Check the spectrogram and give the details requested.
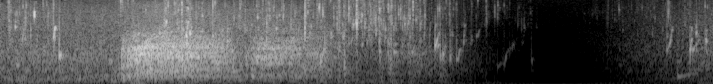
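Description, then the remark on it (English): Water is poured onto a dolphin stranded on a beach in a steady, splashy gush that swells, runs for about two seconds, then stops, followed by a short quiet gap and a brief final splash. “we must pour water on the dolphin, but we mustn't pour water in its hole.”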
